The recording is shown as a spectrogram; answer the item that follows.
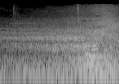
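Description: A passing vehicle, its noise swelling steadily to a peak near the end.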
